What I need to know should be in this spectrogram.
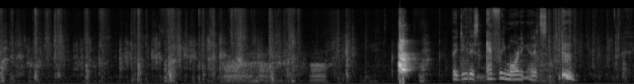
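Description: Two dogs growl and whine as they play.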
